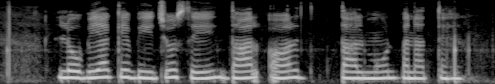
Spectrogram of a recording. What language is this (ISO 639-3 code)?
hin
